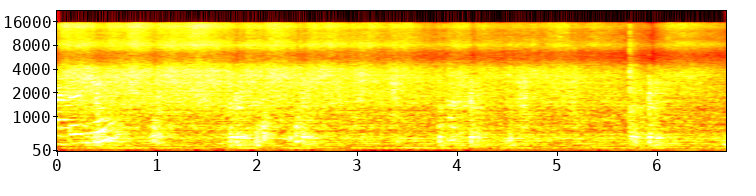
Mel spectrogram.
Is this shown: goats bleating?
no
